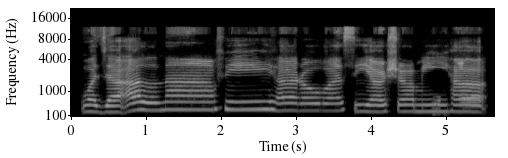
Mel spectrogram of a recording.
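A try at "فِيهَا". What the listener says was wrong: Fiha, ha panjang.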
